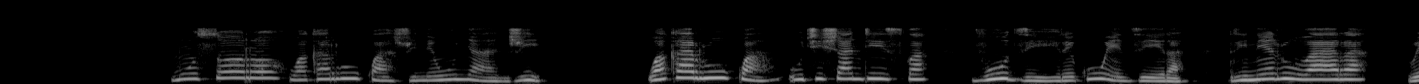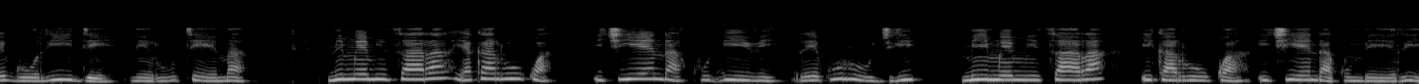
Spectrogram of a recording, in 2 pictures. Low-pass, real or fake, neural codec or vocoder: 5.4 kHz; real; none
